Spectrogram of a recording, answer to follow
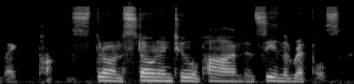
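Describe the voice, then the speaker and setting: A man's voice: on the high side, fairly even intonation, moderate pace, dry recording. A man with a laid-back, meandering stoner drawl, chatting casually and rambling like a live streamer. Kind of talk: casual rambling livestream chat.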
